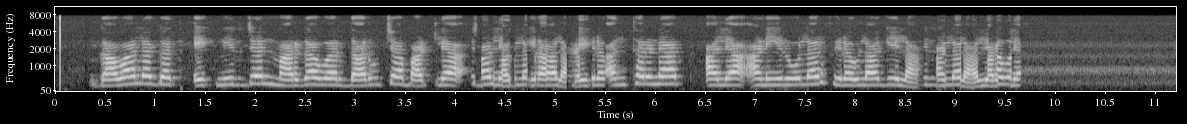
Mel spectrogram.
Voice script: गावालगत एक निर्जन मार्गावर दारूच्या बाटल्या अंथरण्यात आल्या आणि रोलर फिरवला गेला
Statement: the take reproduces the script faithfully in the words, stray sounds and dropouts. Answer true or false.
false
